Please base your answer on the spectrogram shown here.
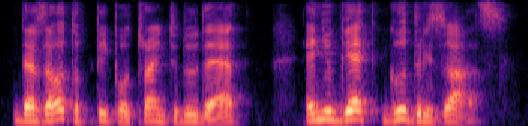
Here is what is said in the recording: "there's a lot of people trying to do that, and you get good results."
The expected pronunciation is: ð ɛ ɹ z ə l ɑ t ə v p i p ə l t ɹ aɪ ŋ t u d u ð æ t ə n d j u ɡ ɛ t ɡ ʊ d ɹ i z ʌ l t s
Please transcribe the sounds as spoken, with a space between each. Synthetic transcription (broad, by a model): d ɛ ɹ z ə l ɑ t ə v p i p ə l t ɹ aɪ ŋ t u d u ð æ t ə n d j u ɡ ɛ t ɡ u d ɹ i z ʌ l t s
